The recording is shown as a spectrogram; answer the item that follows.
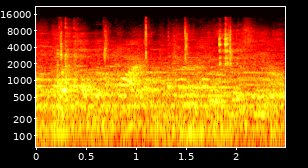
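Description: Metal cutlery clicking against plates and scallop shells: several short, light clicks spread over the two seconds.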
